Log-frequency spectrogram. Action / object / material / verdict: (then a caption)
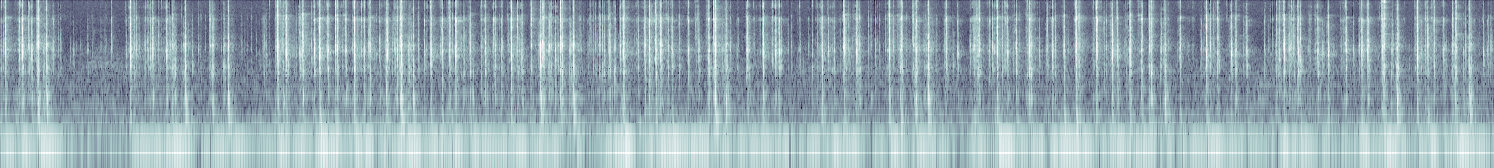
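tap / mechanical keyboard with plastic keycaps / plastic / none. Fingertips type steadily on a mechanical keyboard with plastic keycaps and a clear acrylic lit case. The keystrokes make a dense stream of quick, bright plastic clacks that stop short, over a steady low hum.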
